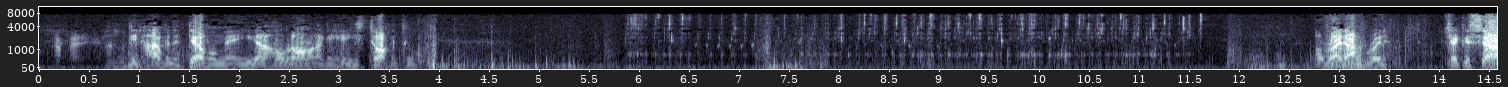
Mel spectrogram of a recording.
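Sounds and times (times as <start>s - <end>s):
speech: 0.8s - 4.0s, 14.1s - 14.5s
bong water bubbling during a hit: 5.7s - 11.9s.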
